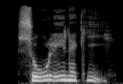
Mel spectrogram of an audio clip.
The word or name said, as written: solenergi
